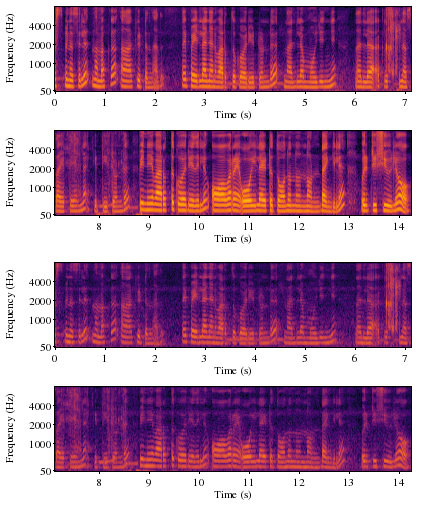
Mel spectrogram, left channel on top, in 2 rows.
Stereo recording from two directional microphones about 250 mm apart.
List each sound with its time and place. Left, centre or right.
0.0 s a woman's voice: left
6.6 s speech: centre
6.9 s a woman's voice: left
7.3 s speech: centre
7.7 s a woman's voice: left
8.1 s speech: centre
8.4 s a woman's voice: left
